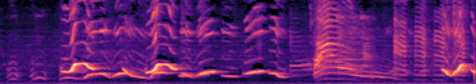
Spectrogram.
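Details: Black laughingthrush, female with male, giving loud, rich whistled phrases that rise and fall, with a rolling 'ro ro' female call mixed in and a chattering burst near the end.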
